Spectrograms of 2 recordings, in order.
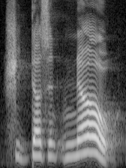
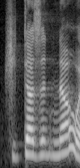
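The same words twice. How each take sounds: First: "She doesn't know" dragged out slowly, landing hard on "know"; slow stressed KNOW. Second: "She doesn't know" again, slow, with "know" pushed higher; repeated with emphasis. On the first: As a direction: stretch out "She doesn't know" and press the final "know". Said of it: "She doesn't know, it says". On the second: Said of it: "it says, what she's doing". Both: Shown as a demonstration.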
